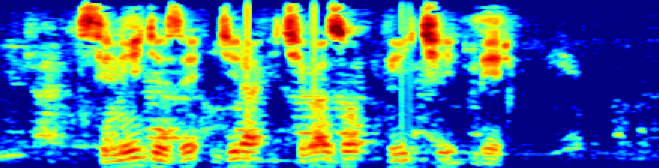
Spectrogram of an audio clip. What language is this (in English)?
Kinyarwanda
